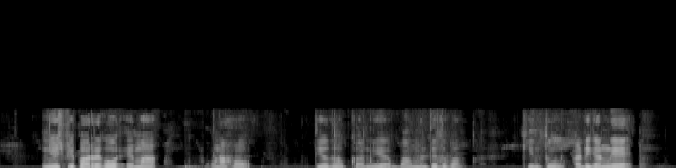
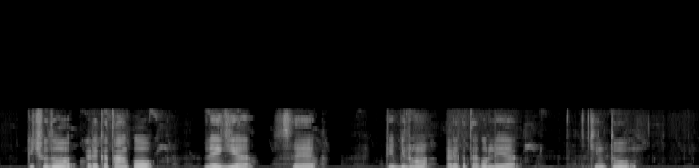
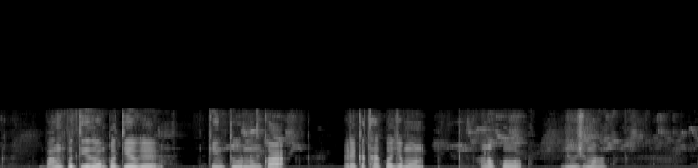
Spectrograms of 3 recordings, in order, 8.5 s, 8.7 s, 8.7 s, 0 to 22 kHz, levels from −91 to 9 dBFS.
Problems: constant background noise, background conversations at intervals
